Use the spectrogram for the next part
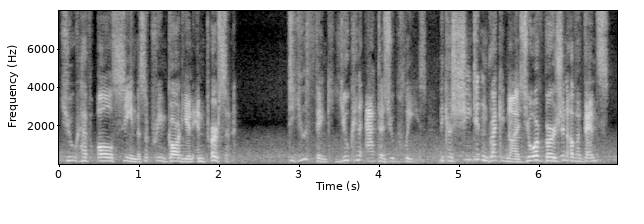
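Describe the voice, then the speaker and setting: An actor playing a dutiful, stern young guard captain in a video game, speaking in a formal, commanding, earnest way. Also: male voice, a little high, lively intonation, brisk, sharp tone, a little hiss or hum, rough recording. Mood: accusing. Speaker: military captain. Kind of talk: dramatic video game voice acting. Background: game music.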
